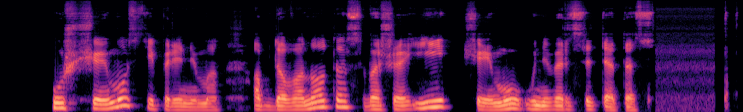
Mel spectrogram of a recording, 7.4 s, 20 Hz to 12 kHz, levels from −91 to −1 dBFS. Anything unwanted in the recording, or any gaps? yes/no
no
